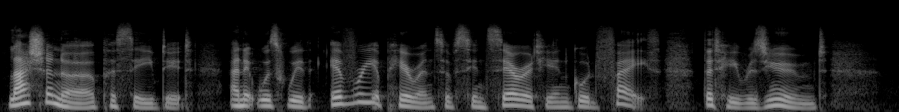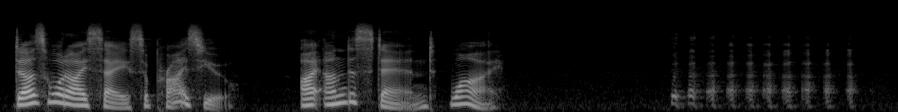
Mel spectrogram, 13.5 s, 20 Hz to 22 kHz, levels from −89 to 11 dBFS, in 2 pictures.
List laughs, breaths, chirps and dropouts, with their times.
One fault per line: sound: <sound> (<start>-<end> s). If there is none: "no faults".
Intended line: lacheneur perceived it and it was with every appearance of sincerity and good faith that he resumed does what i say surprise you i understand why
sound: laugh (11.8-13.3 s)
